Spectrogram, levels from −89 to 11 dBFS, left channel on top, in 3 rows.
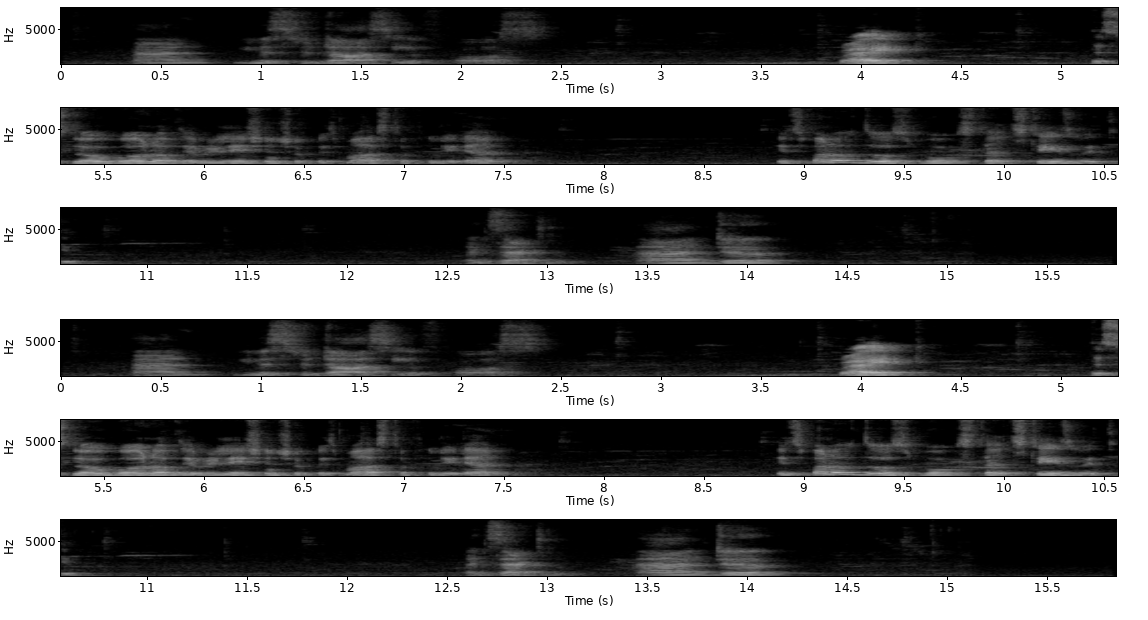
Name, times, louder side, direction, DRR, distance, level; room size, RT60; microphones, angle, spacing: voice 1, 0.4-2.4 12.6-13.1 13.4-14.1, right 1 dB, 40° right, 3.3 m, -35 dB
voice 2, 3.9-4.3 5.2-7.5 8.9-10.7, right 1 dB, 25° right, 0.9 m, -24 dB
11.5 x 6.3 x 2.6 m
head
